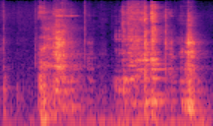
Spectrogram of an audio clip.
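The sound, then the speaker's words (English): Metallic clanks and rattles as a fire is lit in a wood-burning stove, in a few irregular bursts of clattering metal with no voices. “I decided to let you listen to me lighting a fire in my wood-burning stove. A lot of people have asked about that, so listen to this now.”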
